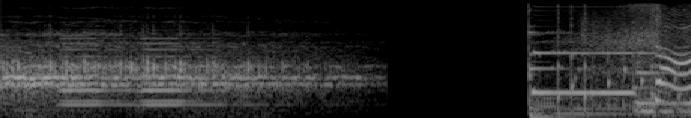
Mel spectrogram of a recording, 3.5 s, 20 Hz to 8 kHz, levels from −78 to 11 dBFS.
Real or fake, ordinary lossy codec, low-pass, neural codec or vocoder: real; none; 7.2 kHz; none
